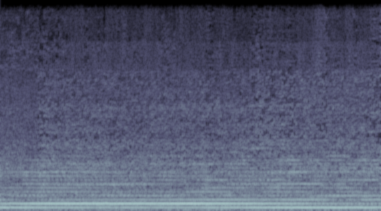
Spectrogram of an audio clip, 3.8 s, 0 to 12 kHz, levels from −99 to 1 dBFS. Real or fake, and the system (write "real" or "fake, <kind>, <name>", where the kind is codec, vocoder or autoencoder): fake, vocoder, BigVGAN v2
